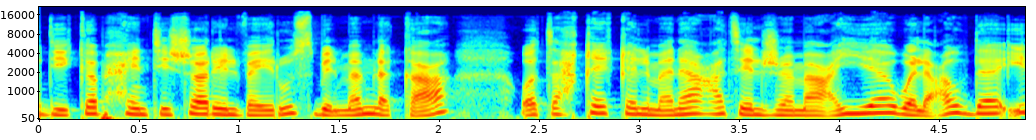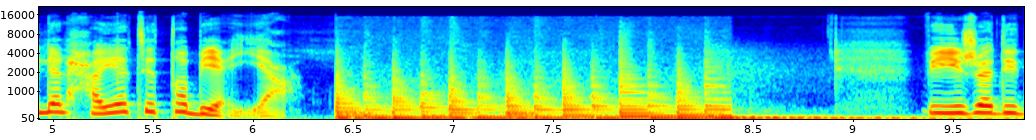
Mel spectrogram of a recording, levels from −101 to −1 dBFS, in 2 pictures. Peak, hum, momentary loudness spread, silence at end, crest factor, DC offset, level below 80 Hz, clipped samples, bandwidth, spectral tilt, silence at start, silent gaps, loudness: -2 dBFS; none; 11 LU; 0 s; 18 dB; under 0.1%; -28 dBFS; under 0.1%; 16 kHz; -5 dB/octave; 0 s; none; -20 LUFS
